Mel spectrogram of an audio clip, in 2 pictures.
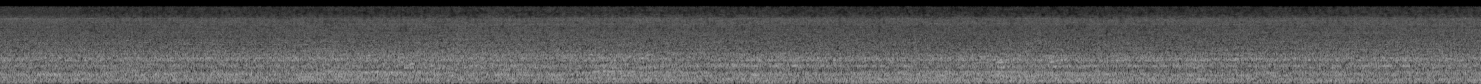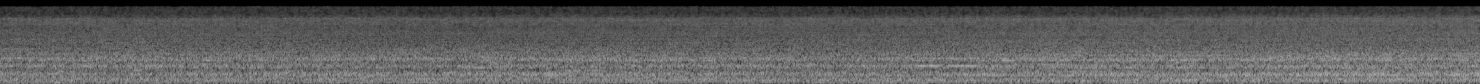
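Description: Double-layer co-extrusion blown film machine running: a steady mechanical hum and rushing noise from its motors, air blowers and rollers, with a few faint steady tones and no distinct knocks.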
